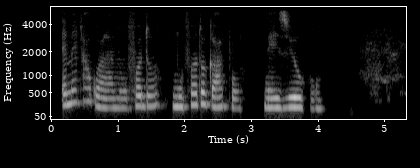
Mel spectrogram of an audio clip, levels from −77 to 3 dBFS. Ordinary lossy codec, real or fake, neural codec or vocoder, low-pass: MP3, 48 kbps; fake; codec, 24 kHz, 0.9 kbps, WavTokenizer, medium speech release version 1; 5.4 kHz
